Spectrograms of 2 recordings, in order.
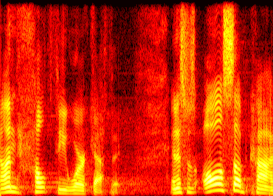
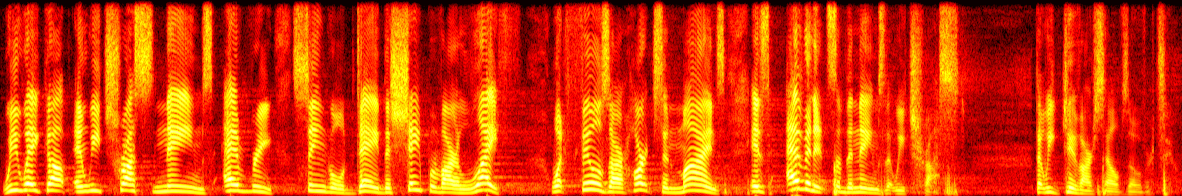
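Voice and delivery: loud, slow, raised-pitch sermon; emphatic preaching; 5 semitones higher, 6 dB louder than usual. Real, not acted. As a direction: drive each phrase home, slowly and forcefully.

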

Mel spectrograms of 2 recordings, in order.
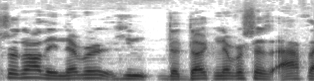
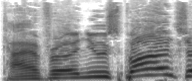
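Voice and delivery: drawn-out, higher sponsor fanfare; mock announcer; 6 semitones higher, slower than usual. Podcast host announcing a sponsor, mock announcer. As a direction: sing out the sponsor intro slowly.

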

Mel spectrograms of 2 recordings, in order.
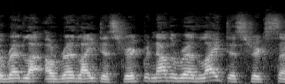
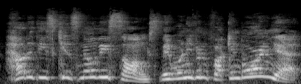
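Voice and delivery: high, disbelieving rant; incredulous; 11 semitones higher than usual. Retold or imitated. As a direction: ask it in total disbelief. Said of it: "I'm like".

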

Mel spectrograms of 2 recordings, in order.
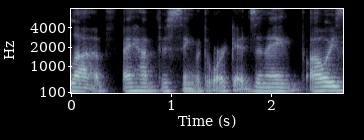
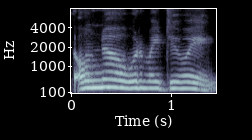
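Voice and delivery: mock dismay; 6 semitones higher than usual. Guest recalls fretting over trimmed plants, in mock dismay. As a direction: act out a mild little panic. Acts out her past dismay.

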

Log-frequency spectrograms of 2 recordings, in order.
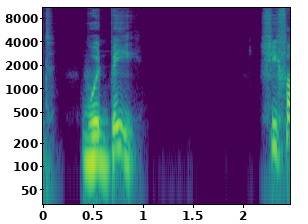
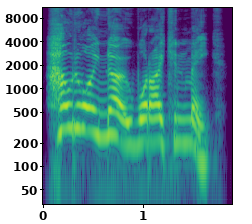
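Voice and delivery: hopeful question; 8 semitones higher than usual. A narrator's reading. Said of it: "Delta asked with hope".

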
